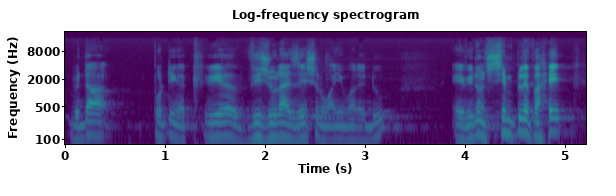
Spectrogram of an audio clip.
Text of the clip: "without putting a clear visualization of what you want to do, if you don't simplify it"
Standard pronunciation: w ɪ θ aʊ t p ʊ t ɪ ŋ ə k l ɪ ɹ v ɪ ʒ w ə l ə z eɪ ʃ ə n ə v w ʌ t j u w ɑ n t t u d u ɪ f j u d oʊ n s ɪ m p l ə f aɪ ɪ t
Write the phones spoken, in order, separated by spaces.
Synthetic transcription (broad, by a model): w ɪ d aʊ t p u t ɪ ŋ ə k ʌ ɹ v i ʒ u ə l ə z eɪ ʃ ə n w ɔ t j u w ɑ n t t u d u ɪ f j u d oʊ n s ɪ m p l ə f aɪ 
